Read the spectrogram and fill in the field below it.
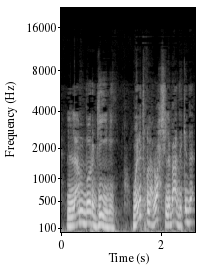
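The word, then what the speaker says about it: Lamborghini: ان النطق عربي كده حتى حرف الار فيها ما بيتنطقش ار بيتنطق زي حرف الراء لمبرجيني على الوحش اللي بعد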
